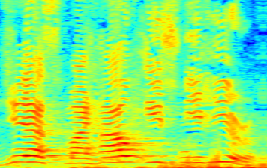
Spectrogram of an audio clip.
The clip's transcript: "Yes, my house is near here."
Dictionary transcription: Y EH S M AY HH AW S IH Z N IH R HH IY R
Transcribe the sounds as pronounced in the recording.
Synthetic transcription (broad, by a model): Y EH S M AY HH AW IH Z N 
